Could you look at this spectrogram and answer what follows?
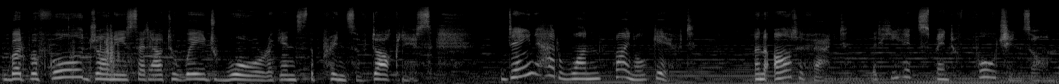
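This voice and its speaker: An actress playing a storybook narrator in a video game, telling the tale in a measured, theatrical way. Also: female voice, on the high side, big pitch swings, over music. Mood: solemn storytelling.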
